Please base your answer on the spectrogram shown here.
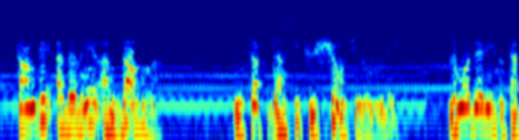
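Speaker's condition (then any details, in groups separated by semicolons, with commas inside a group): No condition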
